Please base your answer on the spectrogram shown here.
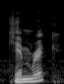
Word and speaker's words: Cymric: Well, why is Google pronunciation doing it wrong? All right, let's see what this is. Cymric. Oh, this one says it completely differently. Cymric. All right. You know what? All right, it's Kimric. All right, Kimric.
